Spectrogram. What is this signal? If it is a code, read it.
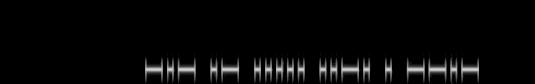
Morse code, heard as a keyed tone, about 22 wpm, 700 Hz. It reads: KA5FEQ
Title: USA Call Signs - 6 Characters - Repeated 3x - 22wpm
